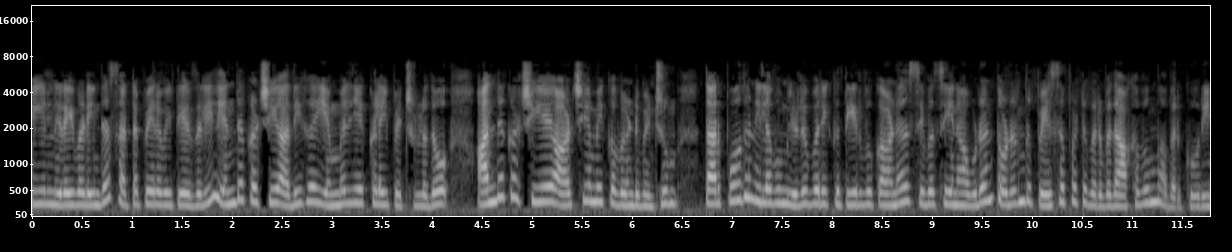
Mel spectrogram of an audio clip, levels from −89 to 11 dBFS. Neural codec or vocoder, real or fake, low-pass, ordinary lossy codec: none; real; 7.2 kHz; none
